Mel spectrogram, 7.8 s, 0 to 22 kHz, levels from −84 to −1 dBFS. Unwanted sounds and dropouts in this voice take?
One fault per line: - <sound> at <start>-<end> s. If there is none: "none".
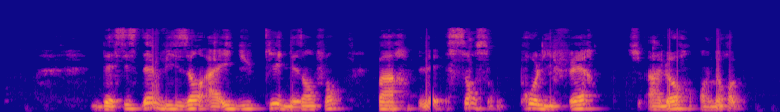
- dropout at 4.3-4.3 s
